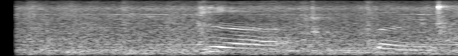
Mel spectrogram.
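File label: "jie3mei4", Mandarin Chinese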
